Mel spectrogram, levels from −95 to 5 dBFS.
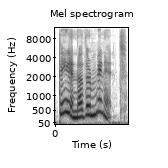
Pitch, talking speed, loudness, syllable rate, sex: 320 Hz, 165 wpm, -13 LUFS, 6.5 syllables/s, female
